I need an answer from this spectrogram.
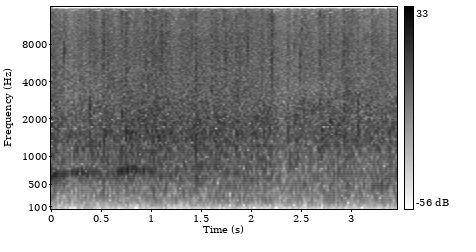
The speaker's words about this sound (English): Well, a little quick round of applause for the blood drive here.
